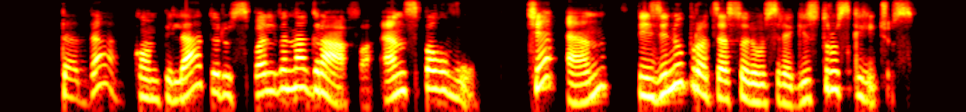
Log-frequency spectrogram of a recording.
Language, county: Lithuanian, Klaipėda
